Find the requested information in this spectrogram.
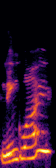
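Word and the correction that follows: Ningaui: So it's a Ningawi.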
